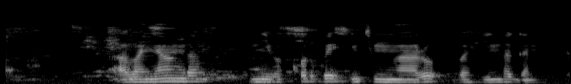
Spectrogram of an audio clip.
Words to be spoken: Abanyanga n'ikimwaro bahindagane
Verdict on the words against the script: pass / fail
fail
